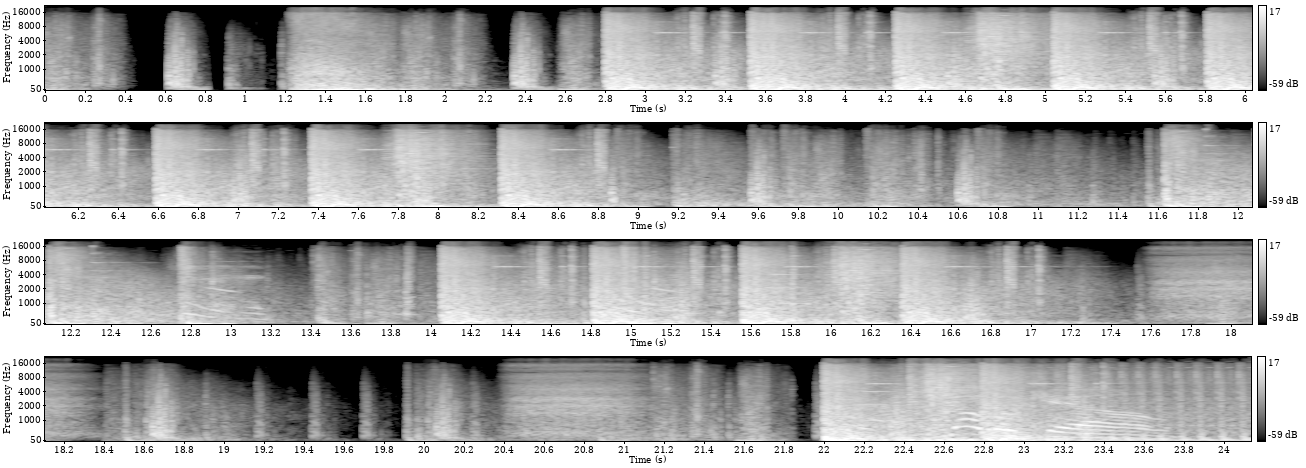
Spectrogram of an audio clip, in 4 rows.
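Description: Mobile shooter game gunfire from an M590 shotgun and sniping, with rapid repeated loud shots and quick reload clicks in dense bursts, separated by brief pauses, with a voice commenting over the action.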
